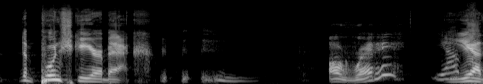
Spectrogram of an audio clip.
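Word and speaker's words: pączki: There's no N sound there. The C it actually has a crescevante underneath it, which is a different type of sound than the letter C.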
